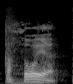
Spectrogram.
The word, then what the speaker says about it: Cazorla: It's Santi Cazorla, not Cazorla. Yeah, it can be hard to pronounce Cazorla sometimes because it's the Spanish custom of naming. But actually, it is Cazorla, not Cazorla. Not the way it is spelled, not Cazorla. It's Cazorla. Then another one, Memphis.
